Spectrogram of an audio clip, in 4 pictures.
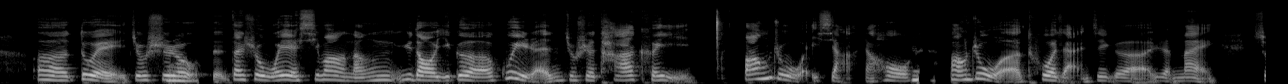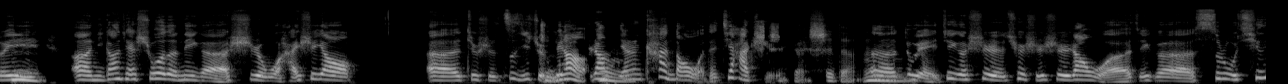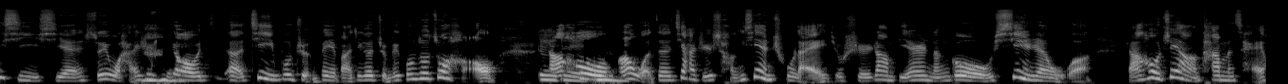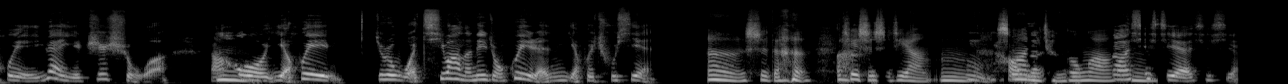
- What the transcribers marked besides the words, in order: tsk; other background noise; chuckle; tsk; laughing while speaking: "是的"; chuckle
- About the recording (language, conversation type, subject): Chinese, advice, 我該如何建立一個能支持我走出新路的支持性人際網絡？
